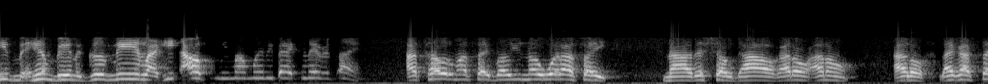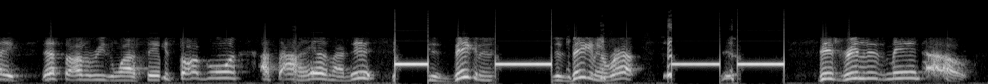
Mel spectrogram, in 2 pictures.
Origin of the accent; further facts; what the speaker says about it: Fort Worth, Texas, United States; like, I'm from Fort Worth, Texas.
